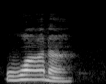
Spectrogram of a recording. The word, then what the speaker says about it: wanna: Wanna. W-A-N-N-A. Wanna is the combination of the words want and to.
